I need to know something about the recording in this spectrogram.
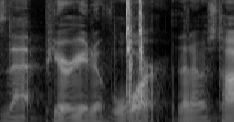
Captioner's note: button clicks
